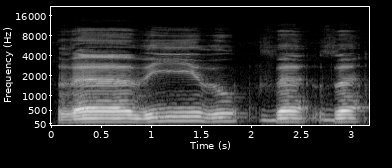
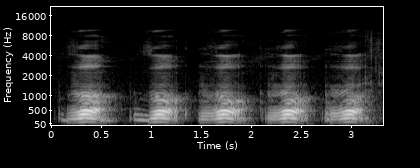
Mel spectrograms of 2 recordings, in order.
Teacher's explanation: Jadi kalau dza itu kan turun ya turun Tengah lidah kalau do ya naik ya d d d dza kalau do naik do do do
